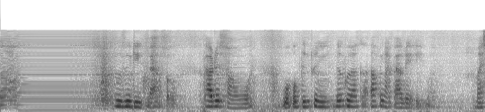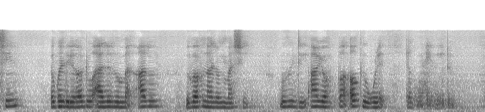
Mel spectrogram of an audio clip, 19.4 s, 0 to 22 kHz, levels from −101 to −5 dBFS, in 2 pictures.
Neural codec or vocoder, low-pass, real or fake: codec, 16 kHz, about 1 kbps, DyCAST, with the encoder's durations; 7.2 kHz; fake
